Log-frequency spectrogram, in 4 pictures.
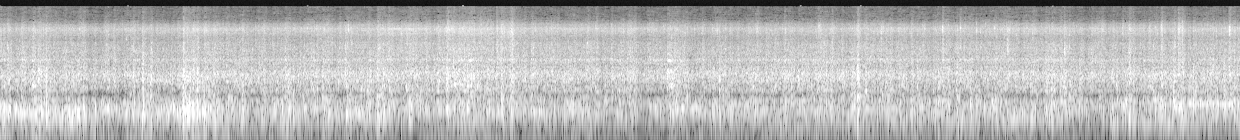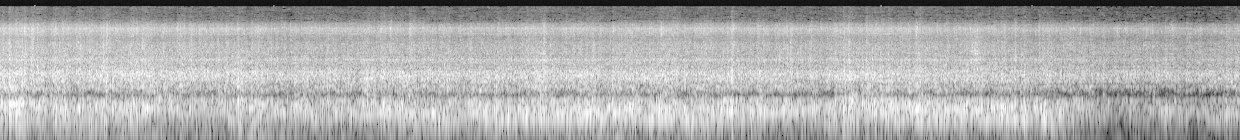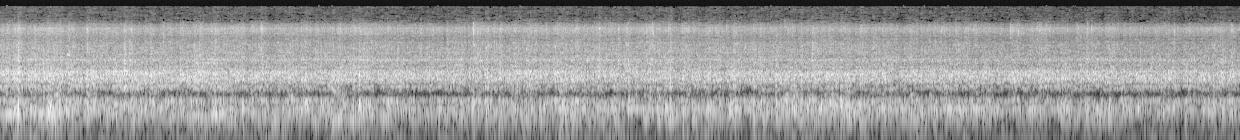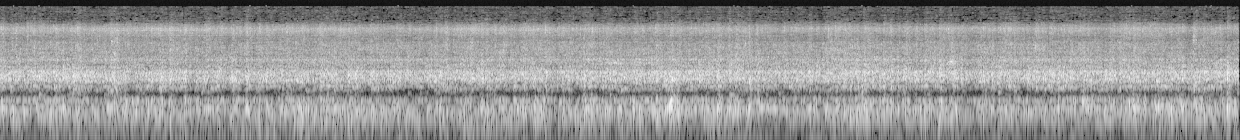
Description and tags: Soft rain recorded outside my bedroom.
